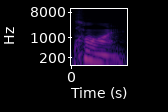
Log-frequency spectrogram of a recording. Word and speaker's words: pan: It's spelled Pam, but I was told it's pronounced pawn, almost like pawn shop.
